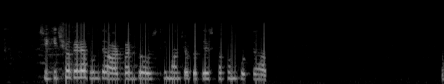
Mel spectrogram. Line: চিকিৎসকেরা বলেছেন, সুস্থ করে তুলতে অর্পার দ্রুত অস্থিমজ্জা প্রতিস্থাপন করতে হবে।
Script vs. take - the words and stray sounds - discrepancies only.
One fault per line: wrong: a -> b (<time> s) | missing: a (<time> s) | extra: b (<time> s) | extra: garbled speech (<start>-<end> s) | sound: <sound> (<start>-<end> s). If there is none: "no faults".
missing: বলেছেন সুস্থ করে (0.9 s)
missing: দ্রুত (1.3 s)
